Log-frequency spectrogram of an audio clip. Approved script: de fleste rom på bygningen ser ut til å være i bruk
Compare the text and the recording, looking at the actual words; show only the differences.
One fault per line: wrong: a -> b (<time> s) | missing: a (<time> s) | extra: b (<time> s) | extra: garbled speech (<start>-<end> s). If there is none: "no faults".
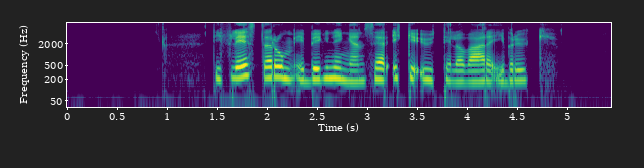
wrong: på -> i (2.3 s)
extra: ikke (3.3 s)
